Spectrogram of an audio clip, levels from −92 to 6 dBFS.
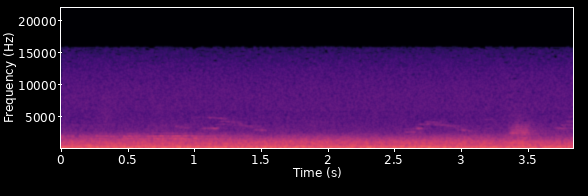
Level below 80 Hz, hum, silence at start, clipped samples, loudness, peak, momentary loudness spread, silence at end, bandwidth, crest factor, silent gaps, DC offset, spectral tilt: -42 dBFS; none; 0 s; under 0.1%; -29 LUFS; -16 dBFS; 1 LU; 0 s; 16 kHz; 12 dB; none; under 0.1%; -6.5 dB/octave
